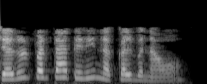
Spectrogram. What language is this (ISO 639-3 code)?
guj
